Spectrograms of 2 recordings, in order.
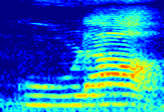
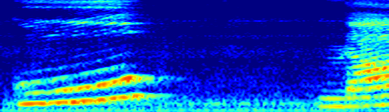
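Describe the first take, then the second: First: Said in the usual way. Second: कूड़ा stretched very slowly with a long ऊ; drawn-out demo word. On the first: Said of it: "कूड़ा मतलब आपका". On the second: Shown as a demonstration. Teacher modelling कूड़ा for students, very slowly. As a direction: hold the ऊ in कूड़ा. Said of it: "जैसे यहाँ पर हमारा शब्द बना".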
